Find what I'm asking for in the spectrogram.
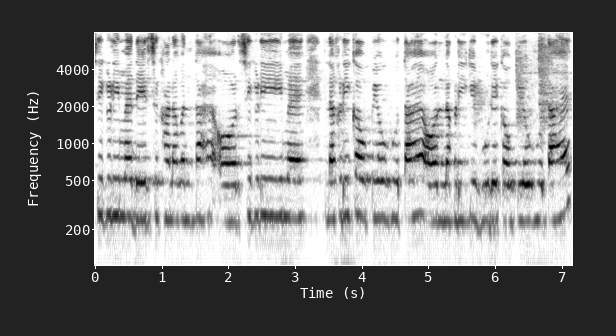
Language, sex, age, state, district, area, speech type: Hindi, female, 18-30, Madhya Pradesh, Hoshangabad, rural, spontaneous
